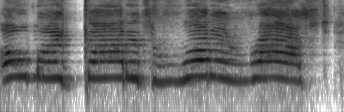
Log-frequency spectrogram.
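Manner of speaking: put-on very high, very slow, excited shriek. Recalling the badge-checking lady spotting them at the front, imitating her screech. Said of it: "she just screeches at the top of her lungs".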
